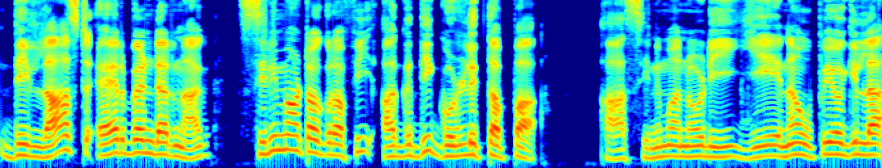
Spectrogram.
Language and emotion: Kannada, disgusted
